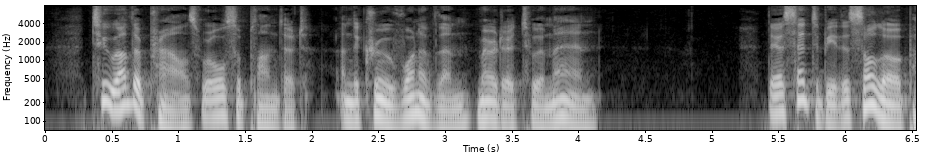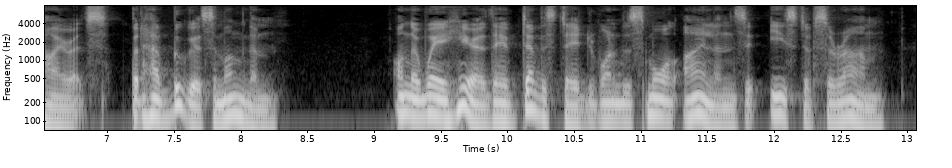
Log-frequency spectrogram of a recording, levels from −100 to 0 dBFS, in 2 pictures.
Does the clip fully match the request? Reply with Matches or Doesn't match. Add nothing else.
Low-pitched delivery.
Matches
